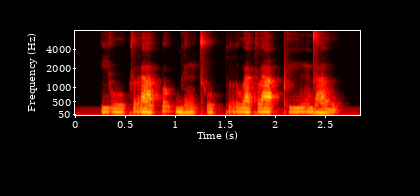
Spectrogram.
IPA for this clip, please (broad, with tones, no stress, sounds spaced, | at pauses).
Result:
j uː˩˦ k r aː˨˩ p̚ l o˥˩ k̚ b e˩˦ n tʰ u˨˩ k̚ p r u˧ a̯ k l a˦˥ ʔ pʰ iː˦˥ ŋ d a˧ w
